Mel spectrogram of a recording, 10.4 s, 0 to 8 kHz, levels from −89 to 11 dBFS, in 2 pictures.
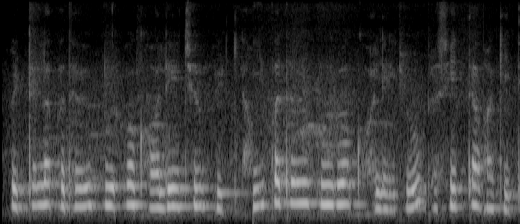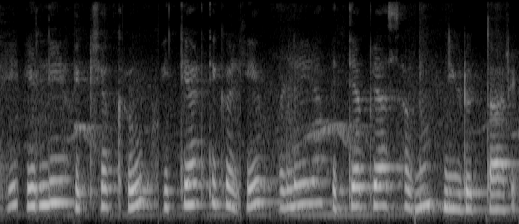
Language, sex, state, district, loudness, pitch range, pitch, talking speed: Kannada, female, Karnataka, Dakshina Kannada, -25 LUFS, 230-270 Hz, 245 Hz, 85 wpm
